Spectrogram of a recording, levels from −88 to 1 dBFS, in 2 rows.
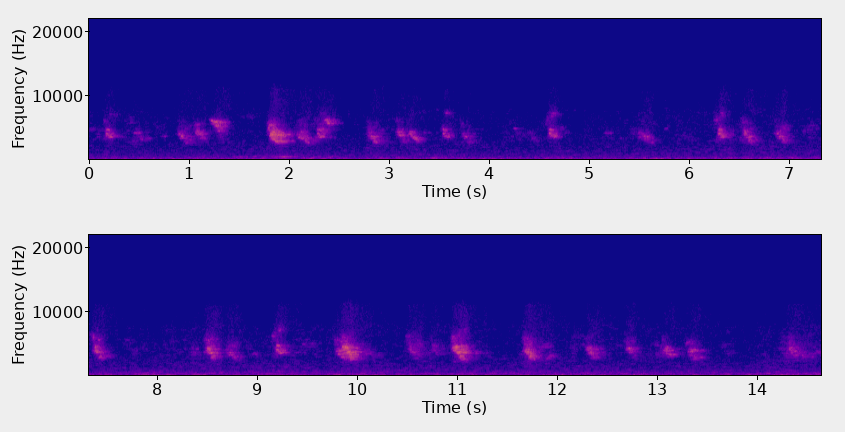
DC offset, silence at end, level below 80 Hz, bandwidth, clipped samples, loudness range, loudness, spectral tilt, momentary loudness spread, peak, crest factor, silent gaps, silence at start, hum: under 0.1%; 0 s; -74 dBFS; 12 kHz; under 0.1%; 9 LU; -50 LUFS; -1 dB/octave; 22 LU; -28 dBFS; 26 dB; none; 0 s; none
